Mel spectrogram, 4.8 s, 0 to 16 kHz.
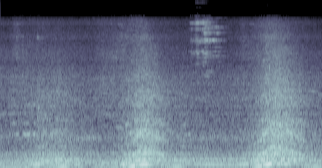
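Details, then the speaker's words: BMW E46 325 after alternator rebuild for a seized rear bearing: two clean, smooth rev swells, no bearing noise, good acceleration; normal revving after repair. "untuk bearingnya juga aman gak bunyi ya kita coba cek di akselerasinya enak apa enggak H akselerasinya enak ya teman-teman"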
